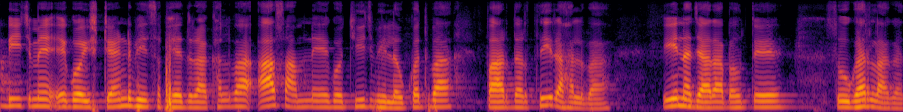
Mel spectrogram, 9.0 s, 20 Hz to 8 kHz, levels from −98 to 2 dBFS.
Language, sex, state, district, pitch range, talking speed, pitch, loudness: Bhojpuri, male, Bihar, Gopalganj, 155-170 Hz, 160 wpm, 160 Hz, -26 LUFS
